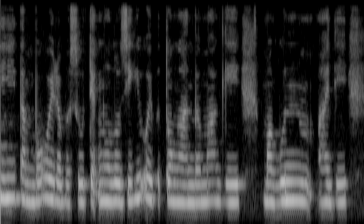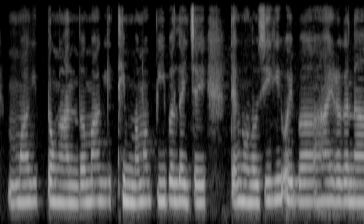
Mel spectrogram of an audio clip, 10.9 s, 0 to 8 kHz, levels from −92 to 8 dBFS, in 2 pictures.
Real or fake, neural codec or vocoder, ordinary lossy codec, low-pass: real; none; none; 7.2 kHz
